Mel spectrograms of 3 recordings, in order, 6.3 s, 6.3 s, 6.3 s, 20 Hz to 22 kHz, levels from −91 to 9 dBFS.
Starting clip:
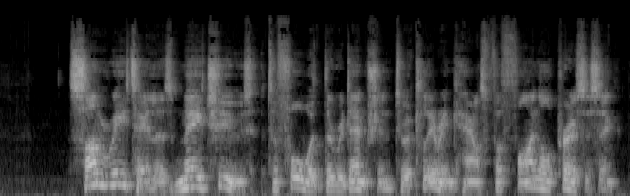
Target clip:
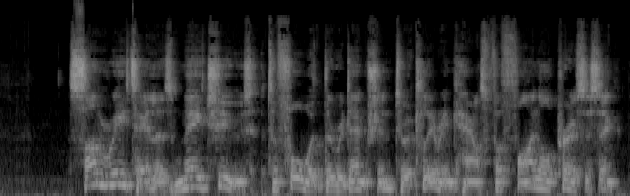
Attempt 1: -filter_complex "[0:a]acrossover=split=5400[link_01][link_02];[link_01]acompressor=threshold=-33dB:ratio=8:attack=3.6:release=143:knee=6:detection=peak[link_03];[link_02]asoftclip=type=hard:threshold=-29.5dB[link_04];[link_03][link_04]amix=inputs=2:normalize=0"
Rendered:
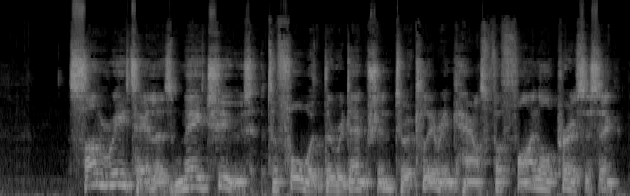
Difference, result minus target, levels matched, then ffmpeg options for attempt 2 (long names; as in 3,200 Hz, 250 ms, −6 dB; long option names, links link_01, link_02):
hard clipping: distortion +12 dB
-filter_complex "[0:a]acrossover=split=5400[link_01][link_02];[link_01]acompressor=threshold=-33dB:ratio=8:attack=3.6:release=143:knee=6:detection=peak[link_03];[link_02]asoftclip=type=hard:threshold=-21dB[link_04];[link_03][link_04]amix=inputs=2:normalize=0"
